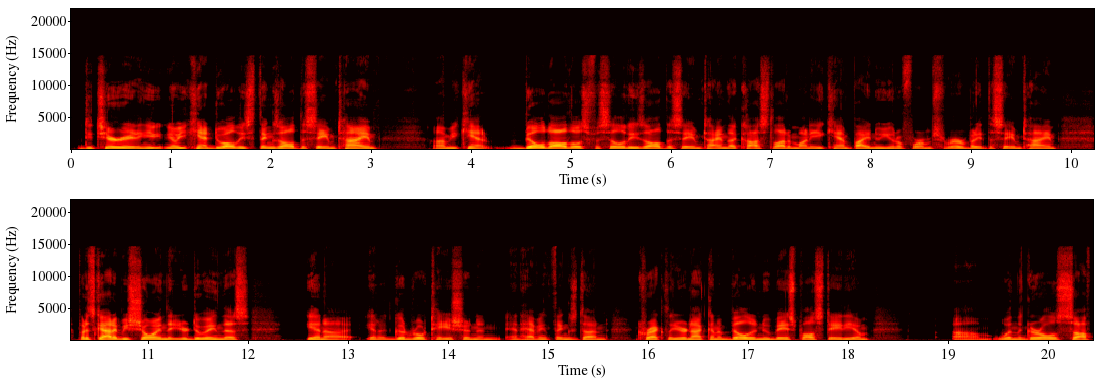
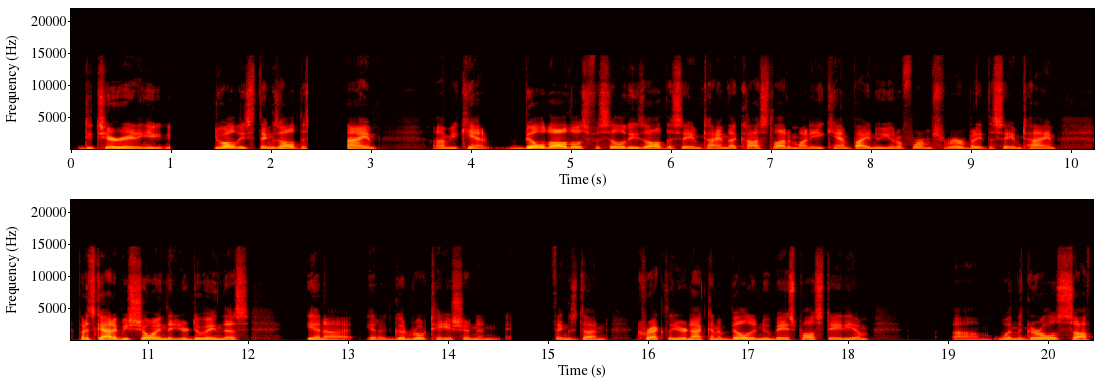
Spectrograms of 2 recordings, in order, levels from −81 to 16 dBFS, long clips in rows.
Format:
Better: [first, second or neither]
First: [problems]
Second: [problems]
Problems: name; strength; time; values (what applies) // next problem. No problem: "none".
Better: first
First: none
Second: audio cutting out; at 1 s, at 2.5 s and at 15 s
